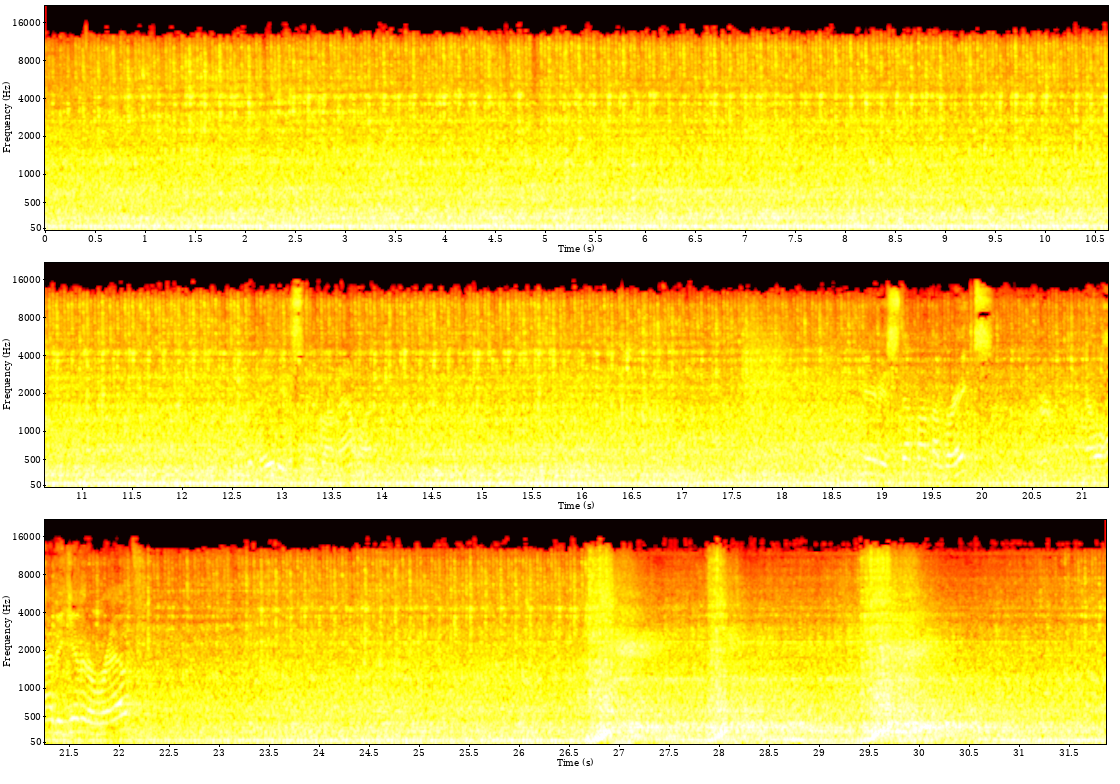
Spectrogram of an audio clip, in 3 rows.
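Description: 1970 Plymouth Superbird's 440 cubic-inch V8 idling steadily through its twin exhausts. A few sharp knocks come near the end.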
